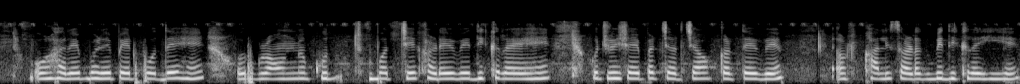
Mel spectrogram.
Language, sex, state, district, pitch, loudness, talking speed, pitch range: Hindi, female, Bihar, Begusarai, 270 Hz, -13 LUFS, 160 wpm, 260-275 Hz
